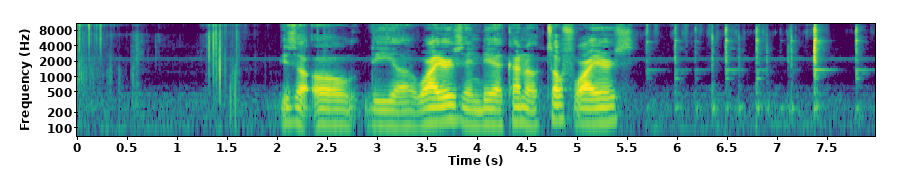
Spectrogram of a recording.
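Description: Fingers click softly against a small metal clip.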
